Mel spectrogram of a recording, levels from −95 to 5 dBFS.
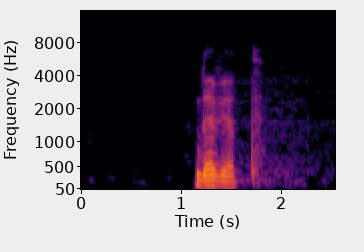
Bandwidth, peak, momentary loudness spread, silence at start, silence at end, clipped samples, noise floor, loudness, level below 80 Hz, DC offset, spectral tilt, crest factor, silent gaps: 7.2 kHz; -14 dBFS; 21 LU; 1.15 s; 0.75 s; under 0.1%; -90 dBFS; -30 LUFS; -72 dBFS; under 0.1%; -8 dB/octave; 20 dB; none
